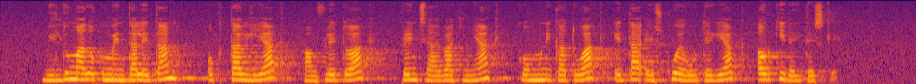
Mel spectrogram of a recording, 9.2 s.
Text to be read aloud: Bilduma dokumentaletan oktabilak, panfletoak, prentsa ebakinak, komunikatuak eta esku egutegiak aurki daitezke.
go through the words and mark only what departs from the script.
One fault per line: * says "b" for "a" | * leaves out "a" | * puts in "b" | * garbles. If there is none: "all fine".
all fine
